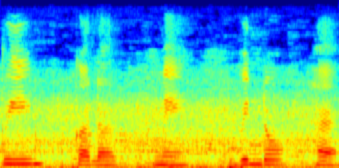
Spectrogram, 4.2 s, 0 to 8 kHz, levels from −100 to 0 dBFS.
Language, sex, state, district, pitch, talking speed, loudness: Hindi, female, Chandigarh, Chandigarh, 205 Hz, 70 wpm, -15 LUFS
